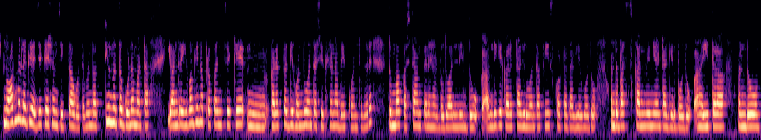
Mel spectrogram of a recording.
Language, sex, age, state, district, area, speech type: Kannada, female, 18-30, Karnataka, Chikkamagaluru, rural, spontaneous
